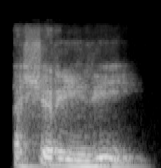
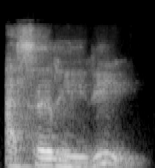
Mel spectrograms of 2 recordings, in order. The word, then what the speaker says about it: ashariri: Sometimes we say asariri. Ashari, to be ashariri. See, shariri means shariram, Ishvara, that's shariram means this body. And shariram means without this body. Sometimes we pronounce sariri, sariri. It's not really correct, but sariri also, the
